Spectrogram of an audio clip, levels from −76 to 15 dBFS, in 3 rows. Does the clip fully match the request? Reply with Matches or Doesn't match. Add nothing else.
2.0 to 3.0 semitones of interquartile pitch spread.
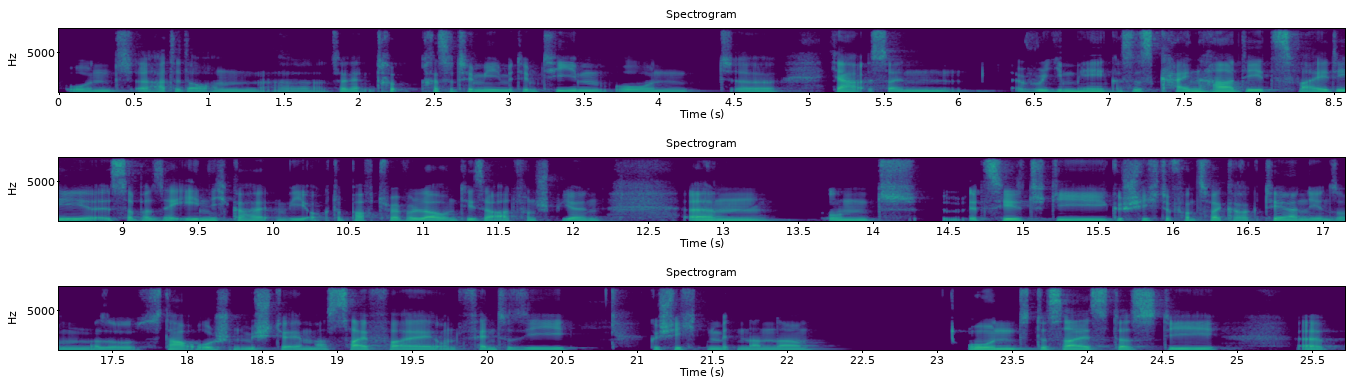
Matches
